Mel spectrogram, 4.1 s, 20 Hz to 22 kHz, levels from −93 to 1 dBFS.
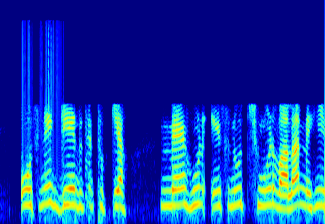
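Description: A speech recording carries G.729 codec damage throughout, and the damage is plainly audible. Nothing above 4 kHz survives. The voice is rebuilt from a vocal tract filter, a pitch predictor and a few pulses per frame, so it sounds rough and slightly synthetic. That character fits the 8 kbit/s G.729A variant. From 0 to 0.80 s there is a block size mismatch (padded). One stage hands over shorter blocks than the next stage reads. The shortfall in each block is filled with zeros. Those repeated tiny gaps produce a buzz at 91.5 Hz, the block rate. The inserted silence also stretches this stretch of audio. It plays at 0.996 of normal speed, very slightly slow, at about its normal pitch. From 1.08 to 1.15 s, just before "ਥੁੱਕੀਆ ਮੈਂ ਹੁਣ", there is VoIP packet loss concealed by the speech codec. About 20 ms of audio went missing, which fits a single lost packet. The decoder filled the hole by extending its last pitch and filter settings at falling gain. 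This gives a brief fading smear. Each frame builds on the previous one, so the voice stays weak and distorted after the gap until the decoder recovers.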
